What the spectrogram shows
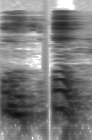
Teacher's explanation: Tem um quadro fonológico com, por exemplo, as vogais, eles têm uma vogal diferente do que a gente tem, que é uma espécie de I falado com a língua mais alta e no centro da boca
